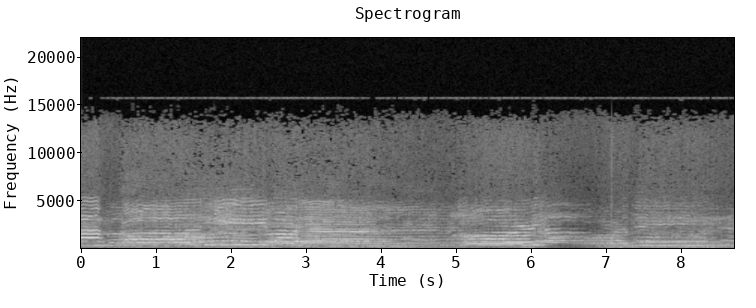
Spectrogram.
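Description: A choir singing slow, sustained chords in several parts, with a short break between phrases about six and a half seconds in.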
